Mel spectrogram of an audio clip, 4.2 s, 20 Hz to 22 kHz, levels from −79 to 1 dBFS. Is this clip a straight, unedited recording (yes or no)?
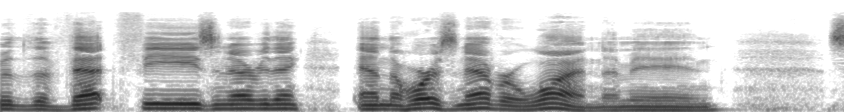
yes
